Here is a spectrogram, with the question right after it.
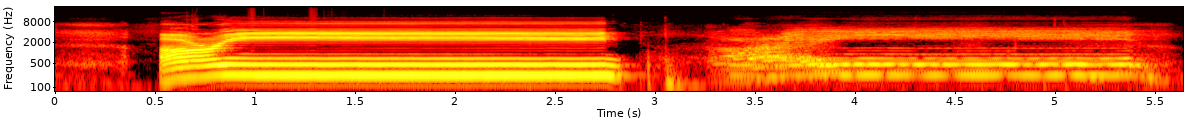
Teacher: حلق کے درمیان والے حصے سے ادا کرنا ہے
